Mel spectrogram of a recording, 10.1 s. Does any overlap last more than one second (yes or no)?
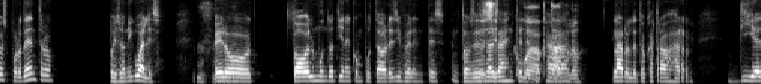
yes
